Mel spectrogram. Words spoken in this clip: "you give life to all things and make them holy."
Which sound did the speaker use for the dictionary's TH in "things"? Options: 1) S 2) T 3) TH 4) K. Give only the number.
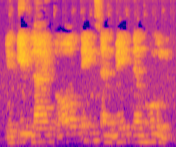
2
